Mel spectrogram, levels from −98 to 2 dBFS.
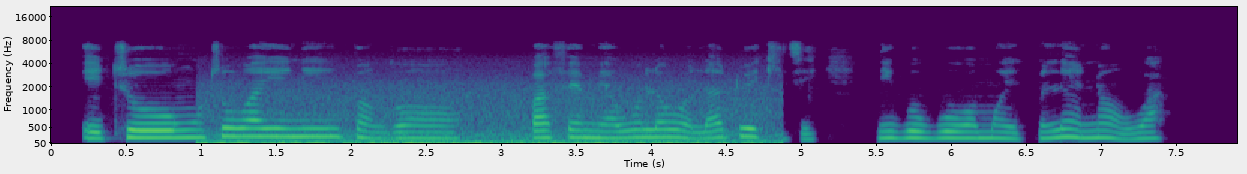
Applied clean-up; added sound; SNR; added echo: none; Car; -3 dB; none.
